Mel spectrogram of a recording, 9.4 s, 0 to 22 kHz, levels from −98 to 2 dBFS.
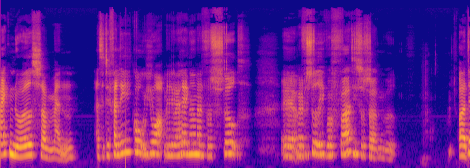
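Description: From 2.50 s to 8.50 s the speech sounds doubled, with a distinct slap echo trailing each sound by about 46 ms at equal level. This is channel delay (doubling): one channel runs late, which fits a 2048-sample buffer, and summing to mono exposes the late copy.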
